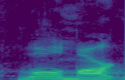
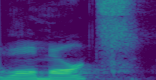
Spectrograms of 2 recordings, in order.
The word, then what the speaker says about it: Walmart: And by the way, it's pronounced Walmart, not Walmarts.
